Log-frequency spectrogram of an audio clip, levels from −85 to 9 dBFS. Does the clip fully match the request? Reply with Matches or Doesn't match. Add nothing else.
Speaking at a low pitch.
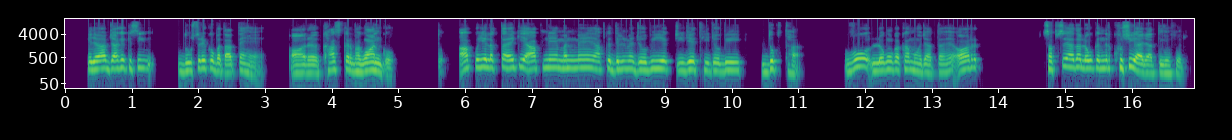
Doesn't match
